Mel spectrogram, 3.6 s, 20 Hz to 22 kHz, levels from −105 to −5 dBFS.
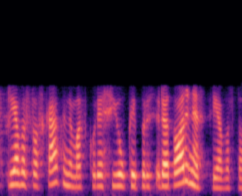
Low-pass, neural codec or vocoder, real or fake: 3.6 kHz; codec, 16 kHz, about 1 kbps, DyCAST, with the encoder's durations; fake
